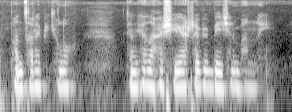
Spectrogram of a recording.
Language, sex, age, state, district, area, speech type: Kashmiri, male, 18-30, Jammu and Kashmir, Shopian, rural, spontaneous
